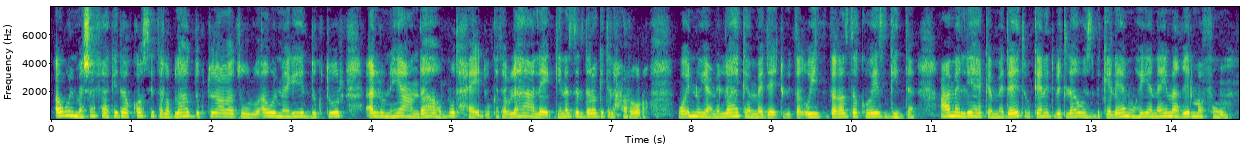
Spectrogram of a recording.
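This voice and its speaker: A woman with an Egyptian accent narrating a dramatic romance story in a brisk storytelling manner. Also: medium pitch, fairly even intonation, a little mellow. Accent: Egyptian Arabic.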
